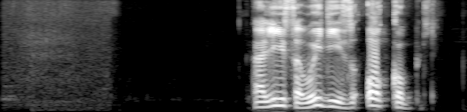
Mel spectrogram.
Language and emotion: Russian, angry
